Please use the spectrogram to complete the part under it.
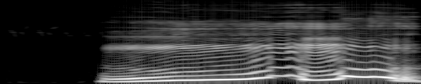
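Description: A cow on a farm lets out one long, loud moo, its low pitch climbing slowly before breaking into a wavering, uneven ending.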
